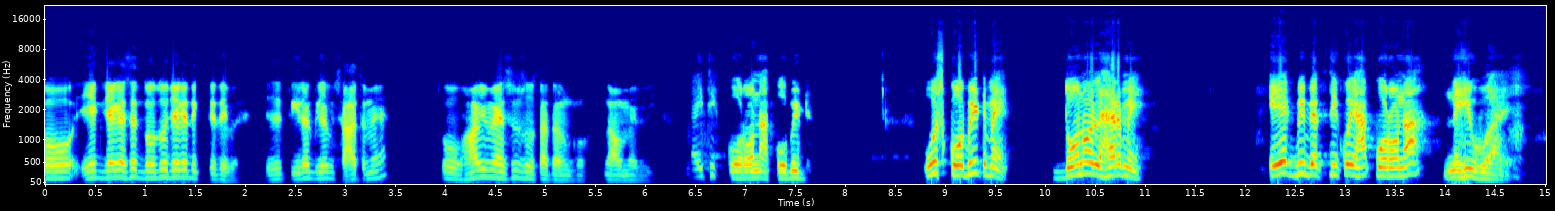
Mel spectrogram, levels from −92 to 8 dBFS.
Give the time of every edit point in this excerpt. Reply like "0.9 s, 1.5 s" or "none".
6.6 s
